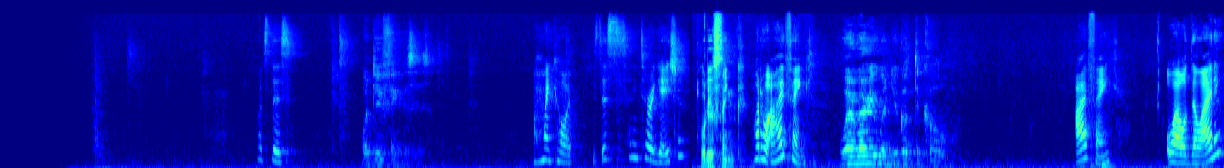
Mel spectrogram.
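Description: A young woman speaks calmly and with feeling, close by.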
